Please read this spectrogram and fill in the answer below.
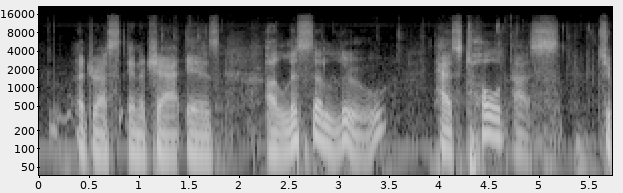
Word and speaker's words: Alysa Liu: So, neutrally, can we play the clip of Alyssa pronouncing her own name? Alyssa Liu. Alyssa There you go. Alyssa Liu.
